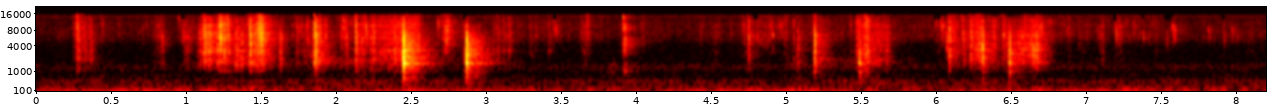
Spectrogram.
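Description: Quiet handling noises as a wireless meat thermometer probe is worked into a raw chuck roast resting on a wire rack in a metal sheet pan: soft rustles and scrapes, with three sharp clicks between about two and three seconds in, over a steady low hum.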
